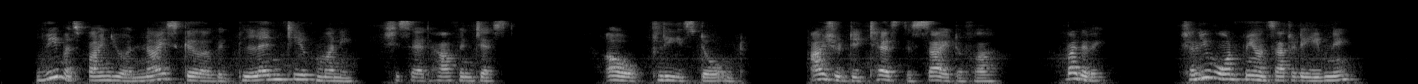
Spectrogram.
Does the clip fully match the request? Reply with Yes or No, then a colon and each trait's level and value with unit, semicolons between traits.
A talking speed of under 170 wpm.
Yes: average, 150 wpm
